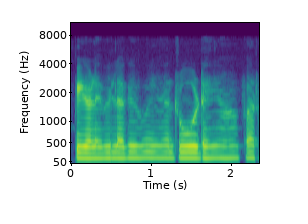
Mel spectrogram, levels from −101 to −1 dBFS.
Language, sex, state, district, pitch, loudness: Hindi, male, Rajasthan, Nagaur, 140 Hz, -19 LUFS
